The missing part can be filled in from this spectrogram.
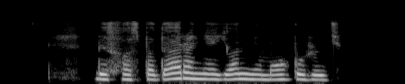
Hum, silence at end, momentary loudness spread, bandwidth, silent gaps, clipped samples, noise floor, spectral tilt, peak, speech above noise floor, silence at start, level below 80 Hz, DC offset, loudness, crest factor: none; 0.65 s; 8 LU; 8 kHz; none; under 0.1%; -82 dBFS; -5.5 dB/octave; -6 dBFS; 61 dB; 0.95 s; -66 dBFS; under 0.1%; -22 LUFS; 16 dB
